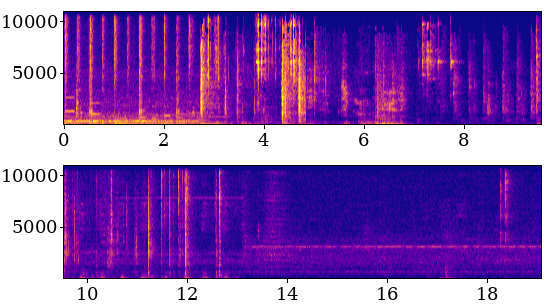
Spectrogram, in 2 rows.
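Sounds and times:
keys jangling: 2.7 - 4.9, 7.1 - 7.9.

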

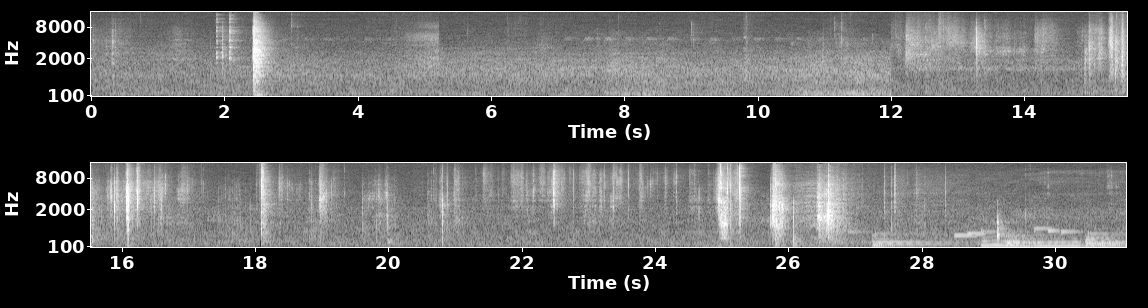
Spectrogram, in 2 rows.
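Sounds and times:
paper rustling and tearing: 12.0 - 28.0.

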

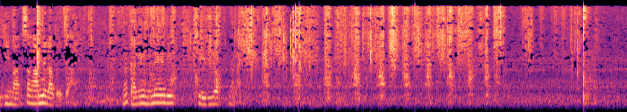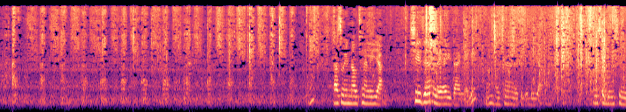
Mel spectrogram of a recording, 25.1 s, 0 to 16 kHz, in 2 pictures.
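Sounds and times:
paper rustling: 4.8 - 9.0, 20.6 - 25.0
scissors snipping paper: 4.8 - 10.1.

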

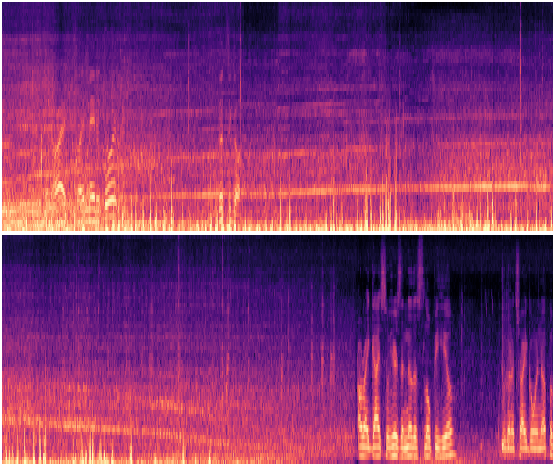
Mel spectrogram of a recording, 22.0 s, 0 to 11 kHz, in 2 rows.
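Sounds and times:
electric scooter motor whine: 0.0 - 18.0
wind buffeting microphone: 0.0 - 18.1
road rumble: 0.0 - 22.0.

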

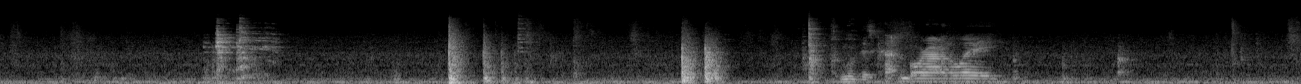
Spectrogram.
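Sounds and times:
stacked dishes clattering: 2.0 - 2.9.

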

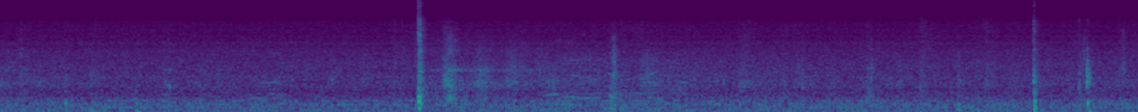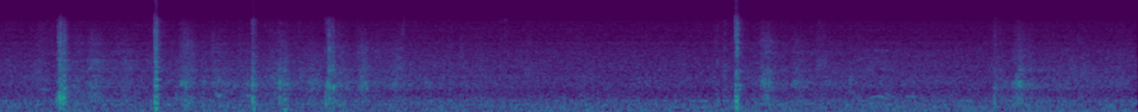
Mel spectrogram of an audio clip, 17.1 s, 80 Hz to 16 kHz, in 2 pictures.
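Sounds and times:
steady low hum: 0.0 - 17.0
racket striking ball: 3.1 - 3.6, 8.9 - 11.4, 14.0 - 14.6.

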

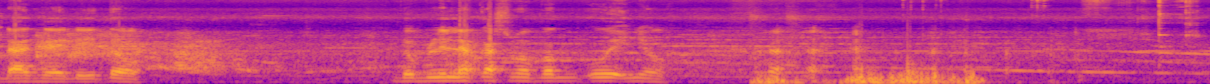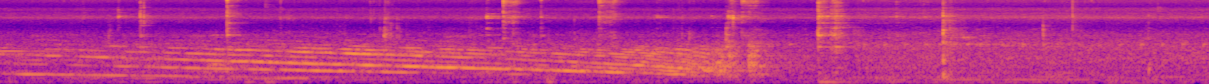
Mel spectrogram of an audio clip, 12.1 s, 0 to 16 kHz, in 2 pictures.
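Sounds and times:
siren winding down: 0.0 - 10.1
cutlery clinking on plates: 5.7 - 6.1, 8.5 - 10.9.

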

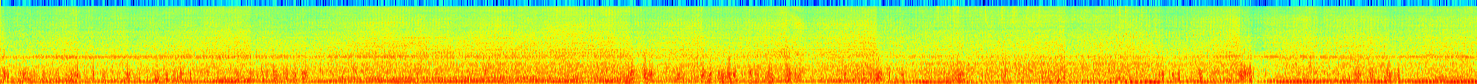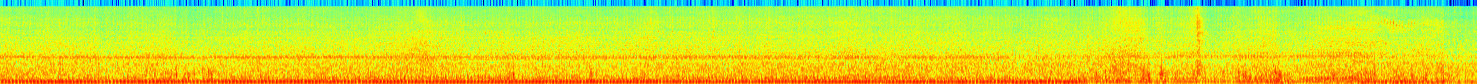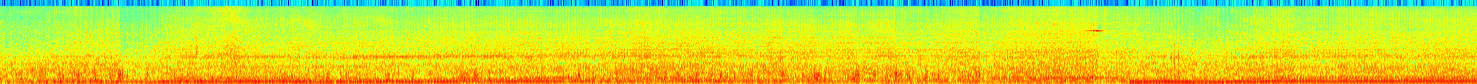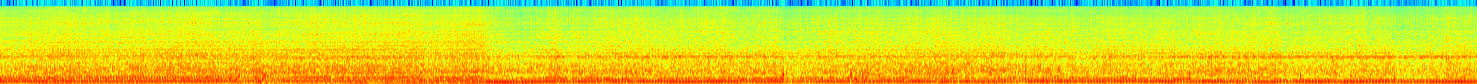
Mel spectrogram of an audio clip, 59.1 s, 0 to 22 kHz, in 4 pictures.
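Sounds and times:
motorcycle engine running: 0.0 - 59.0
road and wind noise: 0.0 - 59.0.

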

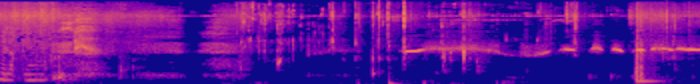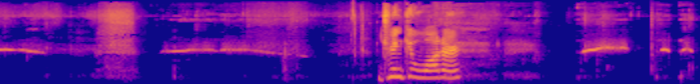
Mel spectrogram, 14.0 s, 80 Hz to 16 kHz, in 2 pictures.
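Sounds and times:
woman whistling a tune: 4.0 - 4.6, 5.4 - 7.6, 8.6 - 10.1, 12.8 - 14.0
short thump: 6.4 - 6.8.

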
